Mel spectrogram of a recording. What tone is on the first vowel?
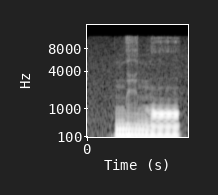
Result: high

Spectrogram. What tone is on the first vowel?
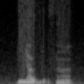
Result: falling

